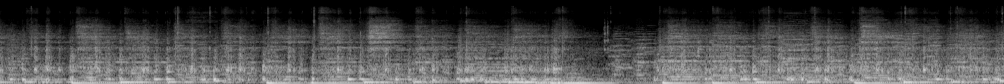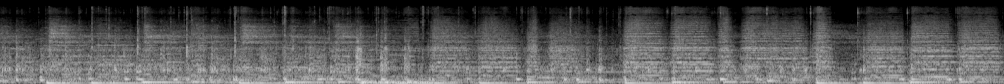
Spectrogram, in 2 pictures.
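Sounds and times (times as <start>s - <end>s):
marching band playing: 0.0s - 20.0s.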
